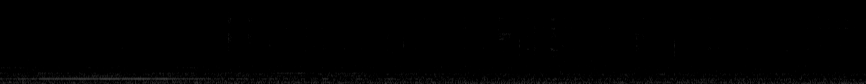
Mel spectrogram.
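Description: Faint scratching of a coloured pencil on textured watercolour paper, made as a quick run of short shading strokes.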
